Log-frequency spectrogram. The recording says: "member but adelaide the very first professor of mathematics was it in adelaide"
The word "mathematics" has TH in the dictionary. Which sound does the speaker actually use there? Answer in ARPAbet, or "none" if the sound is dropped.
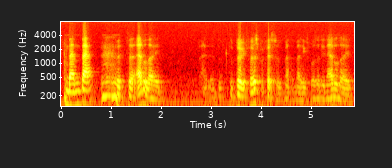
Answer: TH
